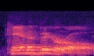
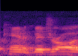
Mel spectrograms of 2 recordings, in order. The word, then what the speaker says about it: cannabigerol: CBG, funny you should ask, is actually cannabigerol, or cannabidrol as some people pronounce it.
